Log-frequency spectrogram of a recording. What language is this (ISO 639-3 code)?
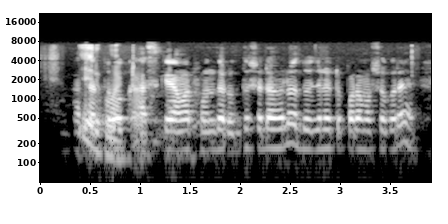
ben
